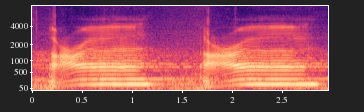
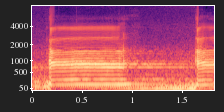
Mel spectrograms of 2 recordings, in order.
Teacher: Sedangkan huruf ain ditekan a nggih bagian tengah tenggorokan. Nah, di situ ada katup tenggorokan yang mendorong pada dinding tenggorokan.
